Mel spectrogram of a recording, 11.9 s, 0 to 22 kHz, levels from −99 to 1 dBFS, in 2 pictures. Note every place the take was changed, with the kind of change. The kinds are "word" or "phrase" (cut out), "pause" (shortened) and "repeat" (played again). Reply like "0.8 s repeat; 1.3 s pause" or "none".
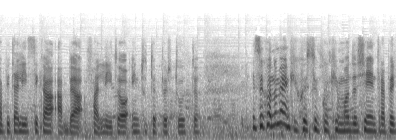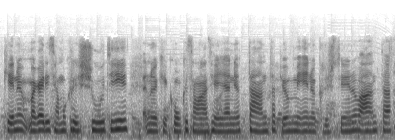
8.1 s word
